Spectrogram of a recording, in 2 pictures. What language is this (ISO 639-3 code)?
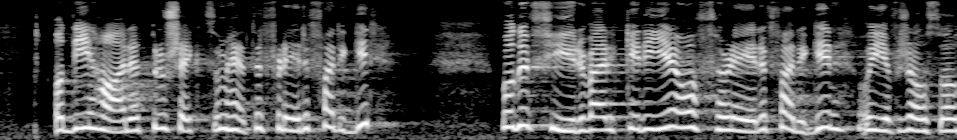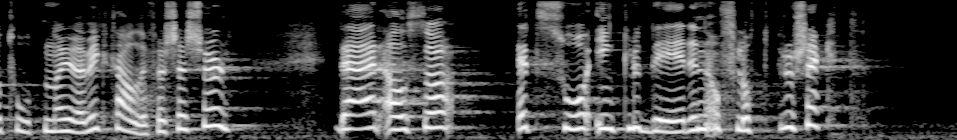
nor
